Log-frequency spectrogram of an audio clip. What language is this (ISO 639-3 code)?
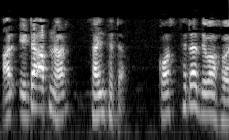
ben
